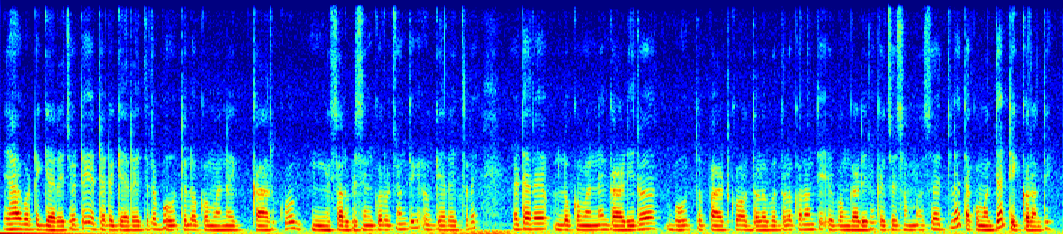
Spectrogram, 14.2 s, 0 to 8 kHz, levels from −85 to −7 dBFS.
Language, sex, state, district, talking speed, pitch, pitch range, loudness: Odia, male, Odisha, Khordha, 145 wpm, 155 Hz, 150-175 Hz, -18 LUFS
